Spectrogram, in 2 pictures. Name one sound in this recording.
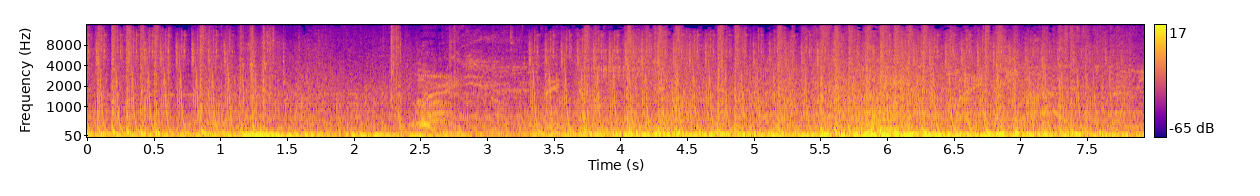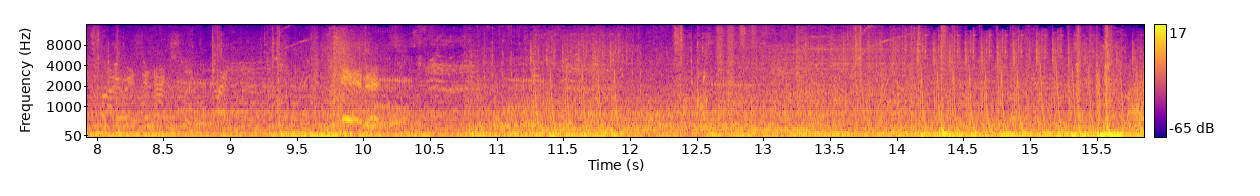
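A game gun fires in rapid bursts.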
